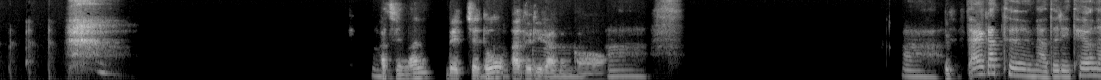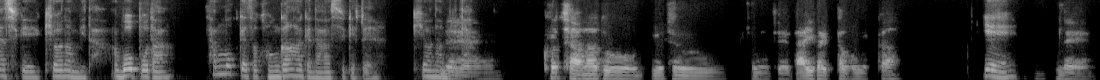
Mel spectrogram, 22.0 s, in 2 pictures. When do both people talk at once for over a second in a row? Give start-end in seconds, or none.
4.9-6.1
